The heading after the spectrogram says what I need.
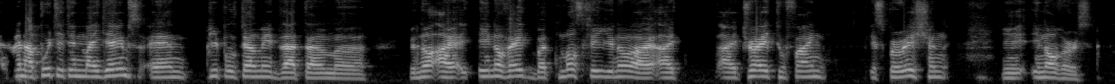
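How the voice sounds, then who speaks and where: A man with a French accent, high-pitched and with a bright, sharp tone, at a moderate pace with fairly even intonation. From France. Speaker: game designer. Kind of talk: interview. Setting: live stream. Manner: halting.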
